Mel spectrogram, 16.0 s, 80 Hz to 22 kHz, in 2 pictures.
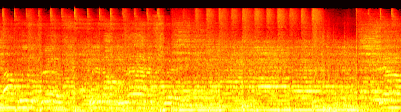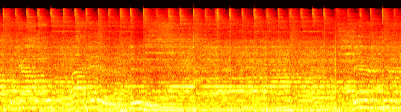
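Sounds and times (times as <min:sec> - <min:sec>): drum kit cymbal beat: 0:00.0 - 0:16.0
electric guitars: 0:00.0 - 0:16.0.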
